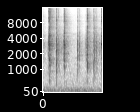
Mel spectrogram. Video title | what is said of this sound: SMOK X Cube 2 Review And Giveaway On TVC (X Cube II) | it doesn't rattle it doesn't move move around much if you do hit it with your finger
